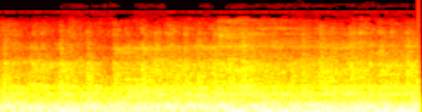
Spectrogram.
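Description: Drum kit played live by a surf-rock band, a fast rolling beat heavy on the low drums, opening the next song.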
